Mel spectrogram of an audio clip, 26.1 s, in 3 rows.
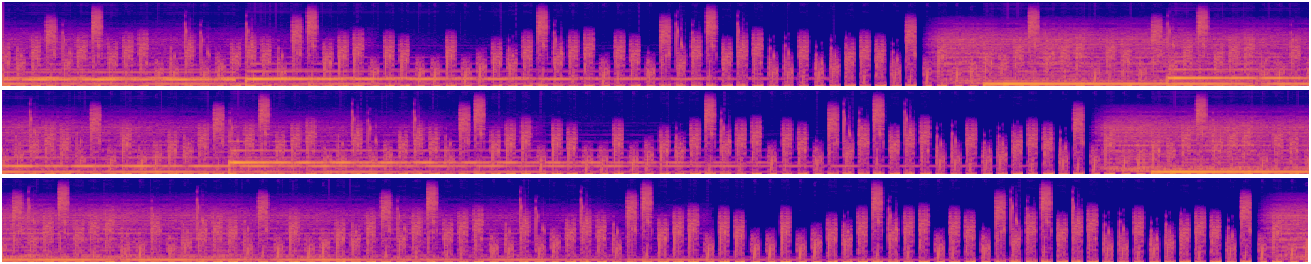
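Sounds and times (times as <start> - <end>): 
in-game background music: 0.0 - 5.1, 6.2 - 14.9, 16.0 - 22.0.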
